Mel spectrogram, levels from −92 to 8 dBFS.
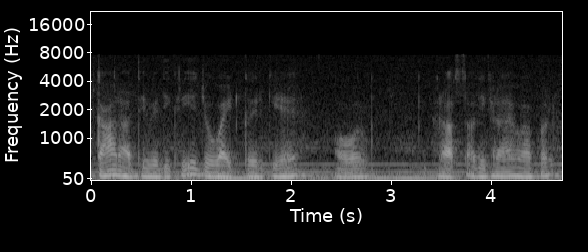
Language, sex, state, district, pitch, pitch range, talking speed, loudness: Hindi, male, Bihar, Darbhanga, 100 Hz, 95-105 Hz, 230 wpm, -35 LUFS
